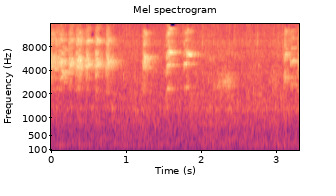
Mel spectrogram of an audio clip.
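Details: A pair of Black-headed siskins drinking: thin, high squeaky notes, a quick run at the start, then scattered single chirps and a final short burst over a steady background hiss.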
